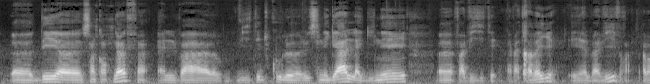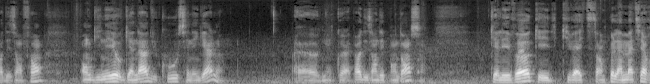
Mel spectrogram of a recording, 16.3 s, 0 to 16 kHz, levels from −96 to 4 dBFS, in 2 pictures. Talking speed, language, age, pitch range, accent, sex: 190 wpm, French, 20-39, 95-115 Hz, French, male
